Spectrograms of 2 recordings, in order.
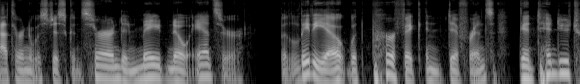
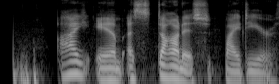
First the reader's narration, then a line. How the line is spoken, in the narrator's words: said Miss Bennet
